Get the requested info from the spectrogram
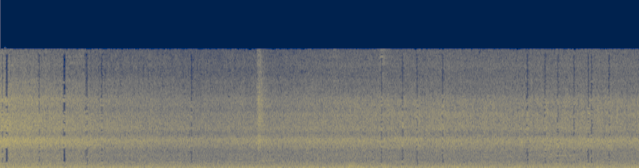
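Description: Typhoon wind and rain: a steady rushing hiss through the trees, with no break in it.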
